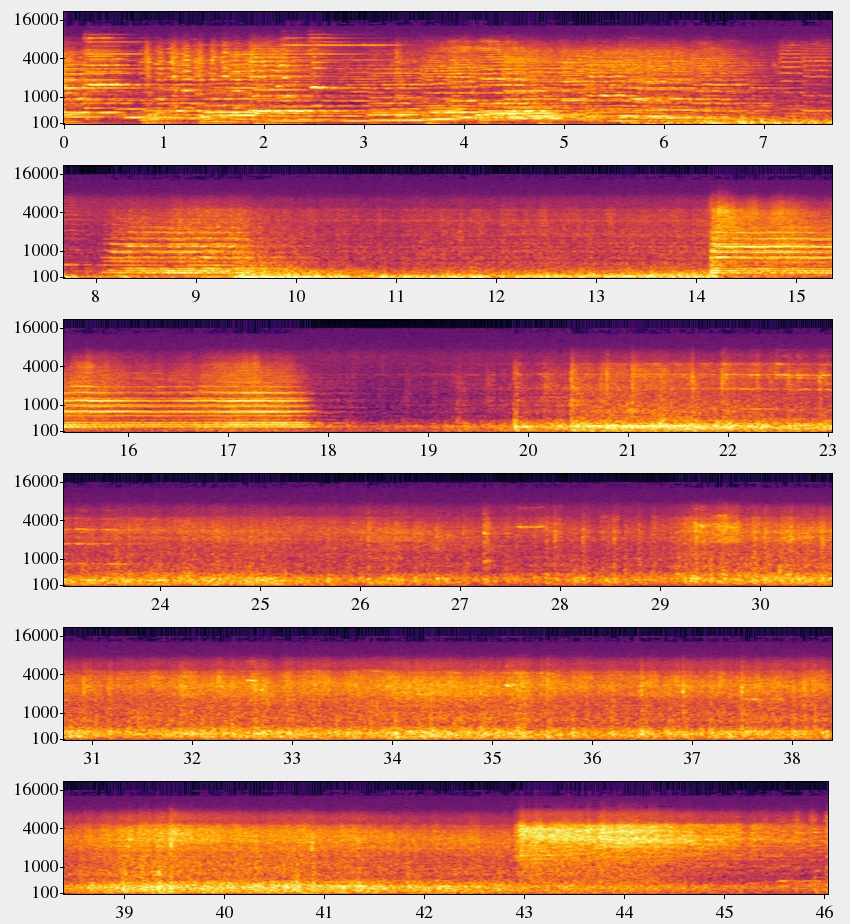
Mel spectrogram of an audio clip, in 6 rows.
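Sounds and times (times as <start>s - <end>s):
railroad cars rolling past: 0.0s - 46.0s
wheels clicking over rail joints: 19.1s - 46.0s
loud hiss: 42.6s - 46.0s.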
